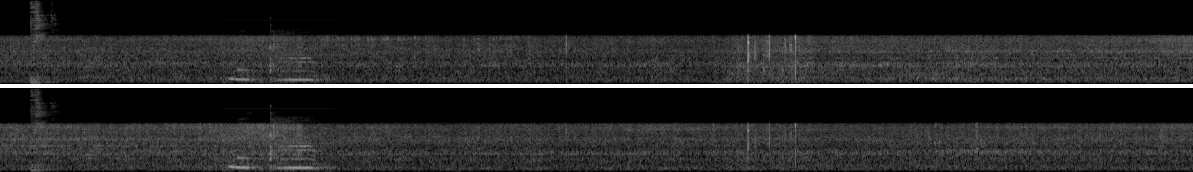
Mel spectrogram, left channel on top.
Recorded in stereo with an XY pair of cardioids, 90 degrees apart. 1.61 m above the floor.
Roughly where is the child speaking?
Ahead right.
